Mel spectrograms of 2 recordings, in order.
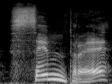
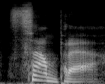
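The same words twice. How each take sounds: First: Said in the usual way. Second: SEMPRE with both vowels opened, like "sam-prah"; cursive pronunciation. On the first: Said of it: "She modifies the vowels". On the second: Retold or imitated. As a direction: say SEMPRE cursive-style, E's bent toward A. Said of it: "she says something like sempre".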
